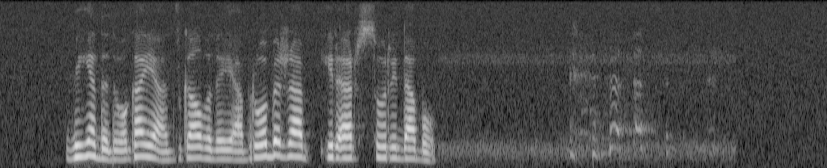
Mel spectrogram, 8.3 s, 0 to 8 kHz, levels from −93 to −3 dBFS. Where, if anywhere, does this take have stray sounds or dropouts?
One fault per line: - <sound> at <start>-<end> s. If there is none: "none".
- laugh at 5.7-7.2 s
